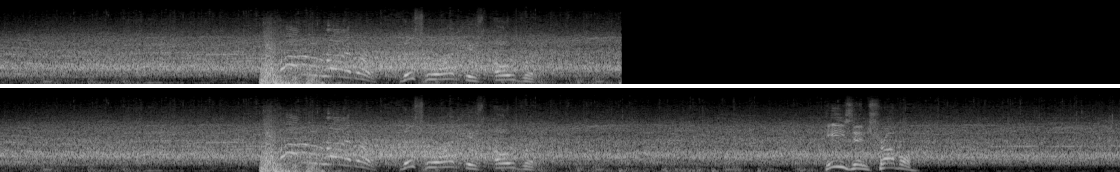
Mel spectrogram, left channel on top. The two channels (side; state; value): left; drops out; at 6.2 s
